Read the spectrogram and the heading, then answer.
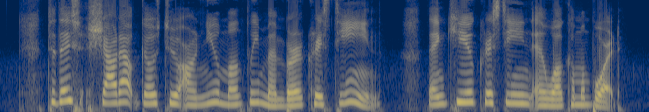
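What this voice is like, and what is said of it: Sick-sounding voice, mild cold. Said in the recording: “I have to apologize for my voice because I did catch a little cold this weekend, but nothing serious”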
